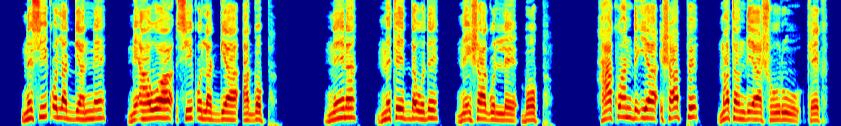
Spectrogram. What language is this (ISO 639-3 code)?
dwr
